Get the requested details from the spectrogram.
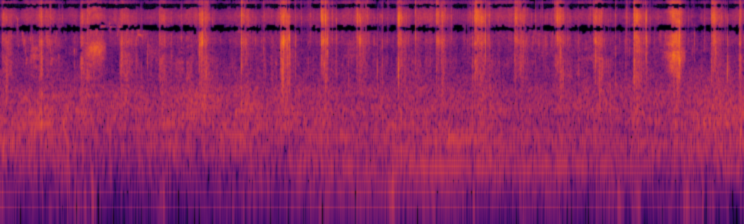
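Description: Footsteps scrape and crunch on a gritty path.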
